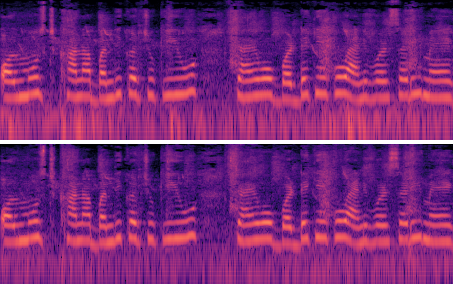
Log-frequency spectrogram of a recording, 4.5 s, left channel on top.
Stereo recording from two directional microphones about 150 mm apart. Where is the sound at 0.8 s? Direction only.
20° right (ahead or behind).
